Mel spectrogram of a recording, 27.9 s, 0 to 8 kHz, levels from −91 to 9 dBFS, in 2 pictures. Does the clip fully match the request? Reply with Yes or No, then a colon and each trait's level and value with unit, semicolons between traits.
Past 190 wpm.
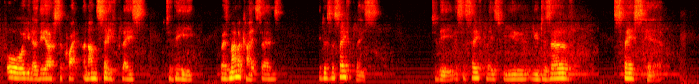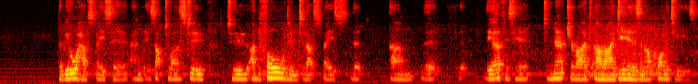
No: average, 140 wpm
